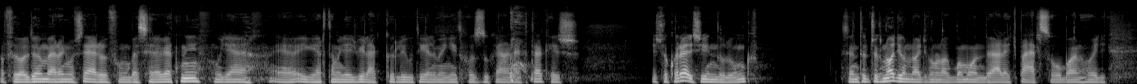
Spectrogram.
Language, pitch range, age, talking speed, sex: Hungarian, 105-125 Hz, 20-39, 165 wpm, male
